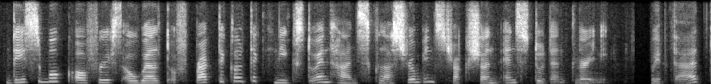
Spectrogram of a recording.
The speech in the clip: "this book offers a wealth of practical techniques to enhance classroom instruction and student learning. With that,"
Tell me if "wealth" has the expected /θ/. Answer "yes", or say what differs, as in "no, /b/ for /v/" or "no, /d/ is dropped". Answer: no, /t/ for /θ/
